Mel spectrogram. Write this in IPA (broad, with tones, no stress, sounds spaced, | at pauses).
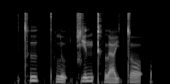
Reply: tʰ ɯː˥˩ k̚ pʰ l u˨˩ ʔ t͡ɕ e˥˩ n kʰ l a˩˦ j t ɔ˨˩ ʔ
